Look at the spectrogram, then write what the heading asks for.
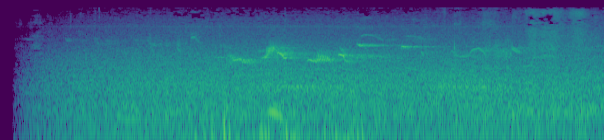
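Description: Small birds chirping and whistling in short calls over a steady rushing background noise that fades in at the start.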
